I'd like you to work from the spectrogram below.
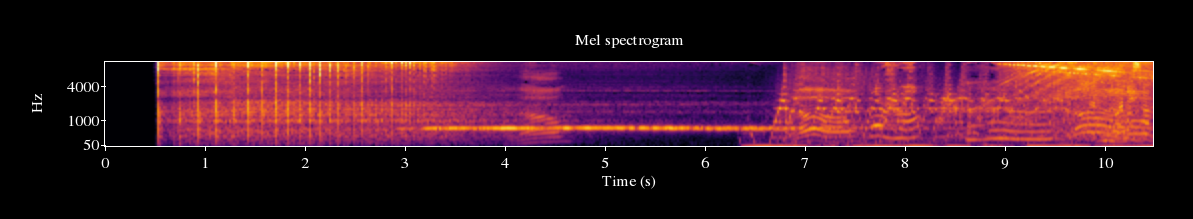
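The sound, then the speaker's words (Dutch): A short produced jingle for the show Luisteren voor beginners plays: a fast ticking pulse speeds along, a steady whistling tone holds for a few seconds, then a busy burst of warbling, voice-like sounds takes over, loud. “En daarom zal ik ah, even de jingle voor luisteren voor beginners opzetten.”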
